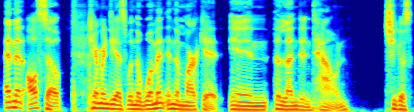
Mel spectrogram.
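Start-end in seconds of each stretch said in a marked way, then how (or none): none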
